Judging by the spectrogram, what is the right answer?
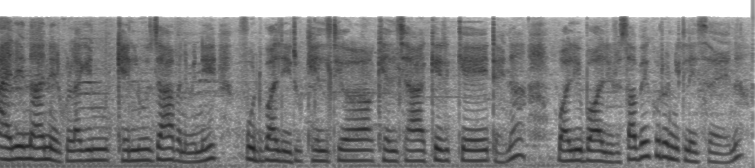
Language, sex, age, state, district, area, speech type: Nepali, female, 18-30, West Bengal, Alipurduar, rural, spontaneous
